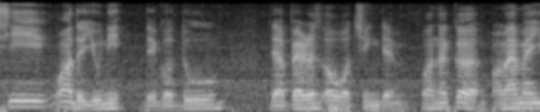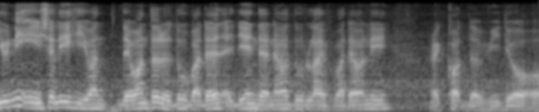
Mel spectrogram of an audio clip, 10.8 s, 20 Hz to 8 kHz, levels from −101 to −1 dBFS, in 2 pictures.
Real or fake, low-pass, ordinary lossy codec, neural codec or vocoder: real; 7.2 kHz; none; none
